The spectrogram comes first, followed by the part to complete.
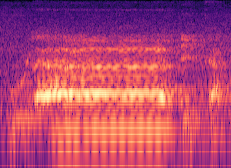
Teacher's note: ada hamzah sebelumnya ada mad, itu dibaca panjang.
